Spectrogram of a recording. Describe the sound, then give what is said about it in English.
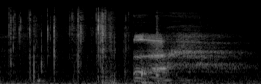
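Trading card packs are torn open with a quick run of sharp crinkles, rips and crackles of wrapper. A smoother, longer rustle follows and carries to the end. “Let's fucking open some cards.”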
